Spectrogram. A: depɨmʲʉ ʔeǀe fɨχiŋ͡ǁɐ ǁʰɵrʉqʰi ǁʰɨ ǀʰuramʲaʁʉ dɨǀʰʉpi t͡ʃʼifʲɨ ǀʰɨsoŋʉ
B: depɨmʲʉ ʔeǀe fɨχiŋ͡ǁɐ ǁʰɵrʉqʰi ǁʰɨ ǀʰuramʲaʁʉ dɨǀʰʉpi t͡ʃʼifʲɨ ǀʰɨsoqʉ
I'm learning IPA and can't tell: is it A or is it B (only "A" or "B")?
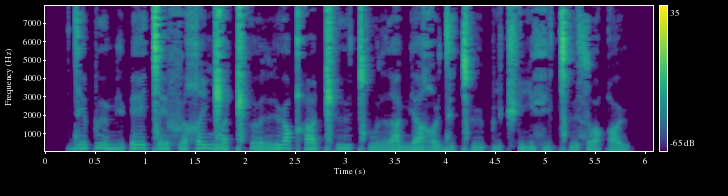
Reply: B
